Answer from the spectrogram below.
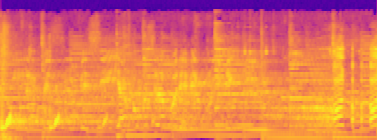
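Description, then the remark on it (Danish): A new hip-hop single starts up loud, with deep sustained bass notes stepping between pitches under bright melodic synth layers; no vocals come in yet. “så synes jeg, at vi skal spille Ice Kids nye single, Drippy”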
